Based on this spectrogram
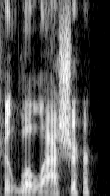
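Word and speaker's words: LeLacheur: Isn't that La Lasher? – Okay. I actually looked up how to pronounce it. I couldn't find it. So La Lasher Park? – Yes.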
